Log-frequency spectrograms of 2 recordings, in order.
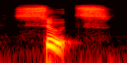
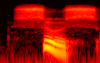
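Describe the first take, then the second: First: A crisp T sound comes before the final S. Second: The T sound before the final S is dropped. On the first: The speaker calls it right. "it's a little T sound that makes it kind of like you're hitting a cymbal" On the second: The speaker calls it wrong. "which would be incorrect"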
